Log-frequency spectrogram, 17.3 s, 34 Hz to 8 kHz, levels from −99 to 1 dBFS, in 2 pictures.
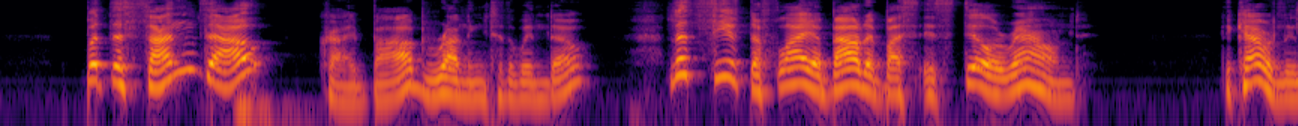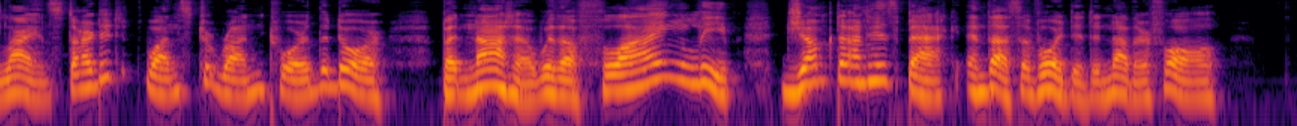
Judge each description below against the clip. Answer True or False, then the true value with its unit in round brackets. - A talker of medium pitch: True (150 Hz)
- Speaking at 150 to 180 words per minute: True (155 wpm)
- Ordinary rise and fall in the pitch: False (8.8 semitones)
